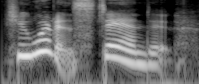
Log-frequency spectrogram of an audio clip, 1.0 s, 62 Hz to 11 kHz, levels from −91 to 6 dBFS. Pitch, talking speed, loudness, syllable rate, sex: 315 Hz, 240 wpm, -15 LUFS, 4.9 syllables/s, female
